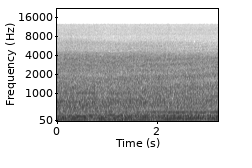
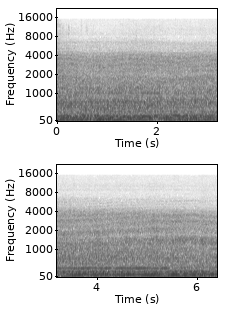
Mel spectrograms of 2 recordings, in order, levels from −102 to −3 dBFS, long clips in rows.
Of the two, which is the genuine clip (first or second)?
second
